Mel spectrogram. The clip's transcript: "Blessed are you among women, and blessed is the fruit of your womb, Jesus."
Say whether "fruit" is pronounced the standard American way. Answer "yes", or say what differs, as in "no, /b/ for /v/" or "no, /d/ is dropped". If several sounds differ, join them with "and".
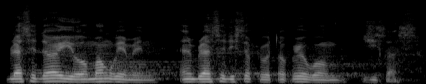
yes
